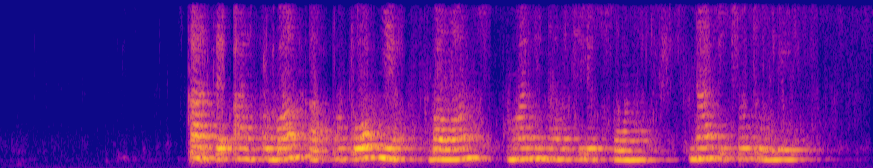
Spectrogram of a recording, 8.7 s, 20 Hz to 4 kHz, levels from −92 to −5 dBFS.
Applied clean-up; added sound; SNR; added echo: neural separator model SepFormer DNS4.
